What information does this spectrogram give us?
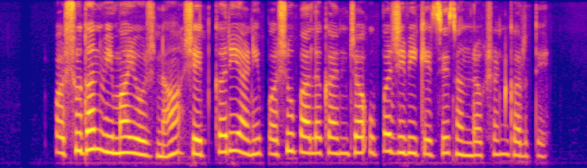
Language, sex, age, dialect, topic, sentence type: Marathi, female, 31-35, Northern Konkan, agriculture, statement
